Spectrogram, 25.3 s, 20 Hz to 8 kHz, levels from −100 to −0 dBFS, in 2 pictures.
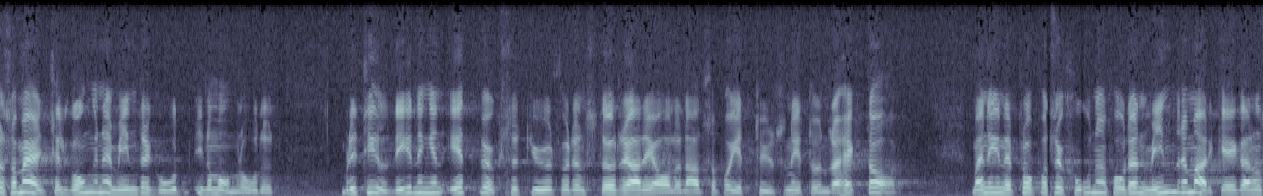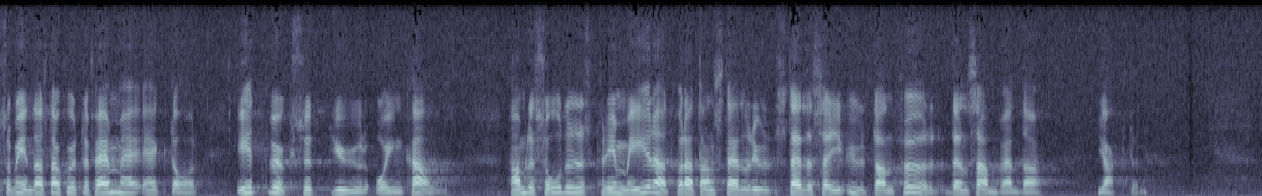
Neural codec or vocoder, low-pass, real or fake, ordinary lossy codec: none; none; real; none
